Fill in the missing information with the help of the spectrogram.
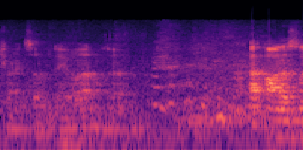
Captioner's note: scattered laughs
